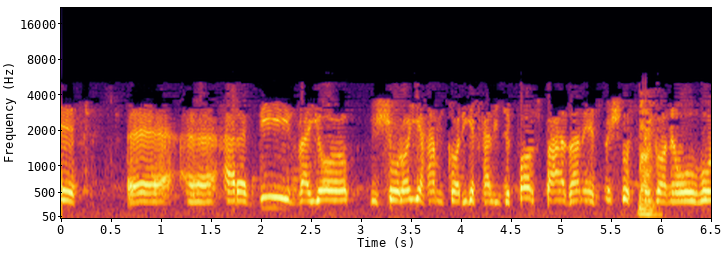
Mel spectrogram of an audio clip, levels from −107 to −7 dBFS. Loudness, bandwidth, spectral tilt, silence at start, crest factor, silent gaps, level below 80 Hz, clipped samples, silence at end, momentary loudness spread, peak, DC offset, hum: -14 LUFS; 5 kHz; -4 dB/octave; 0 s; 14 dB; none; -40 dBFS; under 0.1%; 0 s; 6 LU; 0 dBFS; under 0.1%; none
